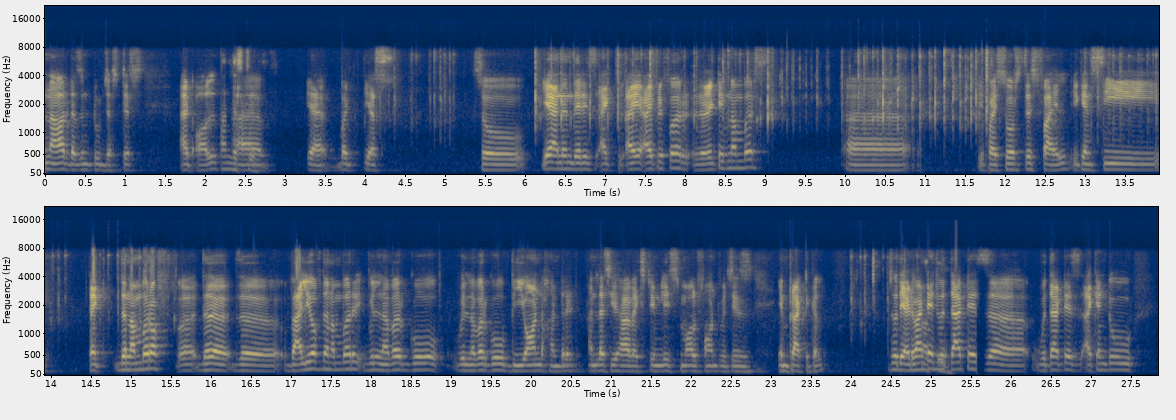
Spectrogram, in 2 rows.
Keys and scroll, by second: 3.7-15.7 typing, 23.5-25.0 typing.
